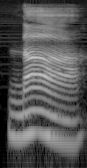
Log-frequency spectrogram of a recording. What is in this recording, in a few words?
na, 吴语; n l 很简单，它们就是英文里头的n和l，分别是“能”和“来”的声母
